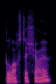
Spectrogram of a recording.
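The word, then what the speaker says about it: Gloucester: And for our American viewers, it's pronounced glosty.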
